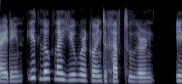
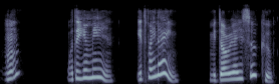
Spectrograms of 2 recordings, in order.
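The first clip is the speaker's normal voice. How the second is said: put-on higher, eager boy explaining his phone; bright, helpful young hero showing off; Izuku voice; 6 semitones higher than usual. Izuku confused by question.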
